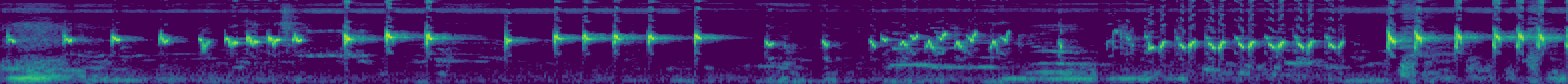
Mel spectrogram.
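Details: Sooty-headed bulbul song meant to spur a pet bird to sing: lively strings of chirpy, slightly warbled notes in bursts, some descending, growing denser and faster near the end.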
